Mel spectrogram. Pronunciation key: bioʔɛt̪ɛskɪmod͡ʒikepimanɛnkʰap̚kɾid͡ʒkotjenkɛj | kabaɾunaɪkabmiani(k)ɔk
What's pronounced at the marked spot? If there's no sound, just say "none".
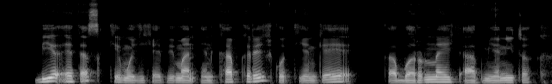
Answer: t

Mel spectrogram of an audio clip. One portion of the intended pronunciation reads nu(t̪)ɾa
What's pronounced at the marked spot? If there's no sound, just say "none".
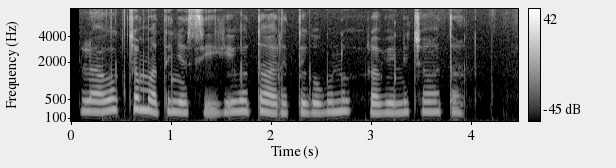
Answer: none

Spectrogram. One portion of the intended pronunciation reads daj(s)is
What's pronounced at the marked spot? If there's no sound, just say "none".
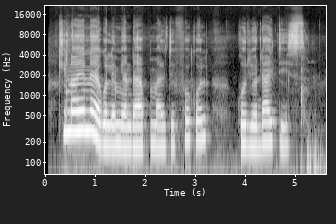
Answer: t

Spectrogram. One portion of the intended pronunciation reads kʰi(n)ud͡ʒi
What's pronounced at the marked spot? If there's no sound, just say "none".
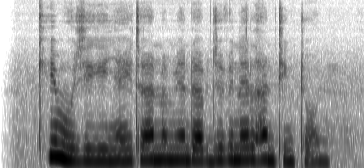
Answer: m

